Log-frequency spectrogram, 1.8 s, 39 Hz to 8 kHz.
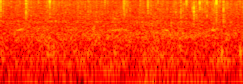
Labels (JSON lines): {"label": "biophony", "recorder": "SoundTrap 500"}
